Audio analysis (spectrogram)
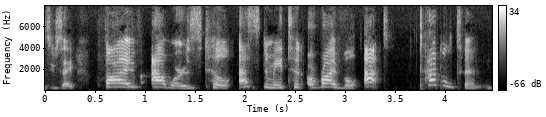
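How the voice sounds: A loud, robotic, put-on character voice speaks at a moderate pace. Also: female-sounding voice, high pitch for a woman.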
